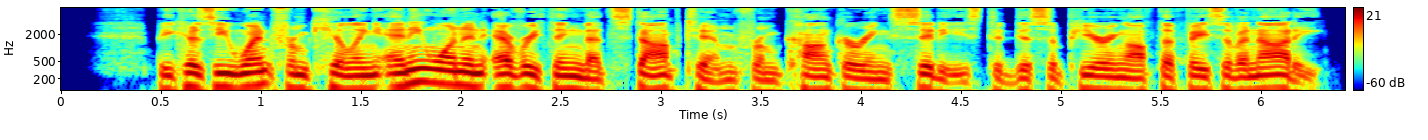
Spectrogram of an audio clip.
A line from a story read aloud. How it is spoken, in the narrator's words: I said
